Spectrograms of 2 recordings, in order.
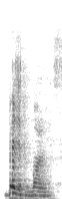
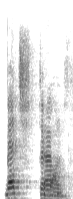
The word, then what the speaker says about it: vegetables: Vegetables. Vegetables. Vegetables. Good. So with this one, there's an E in the middle of the word, but you don't pronounce it. So it should be veg. Vegetables.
